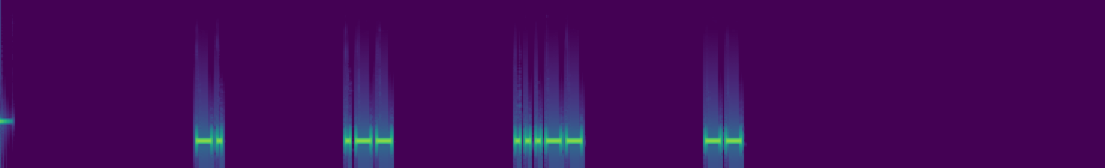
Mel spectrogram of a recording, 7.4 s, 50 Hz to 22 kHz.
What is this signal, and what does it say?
Morse code, heard as a keyed tone, about 36 wpm, spaced as for 10 wpm, 700 Hz. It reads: NW3M
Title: USA Call Signs - 4 Characters - 8x Character Spacing - 35wpm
